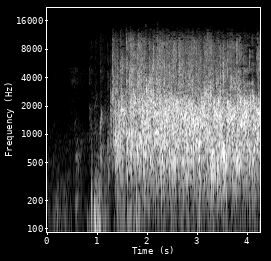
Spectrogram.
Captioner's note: applause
